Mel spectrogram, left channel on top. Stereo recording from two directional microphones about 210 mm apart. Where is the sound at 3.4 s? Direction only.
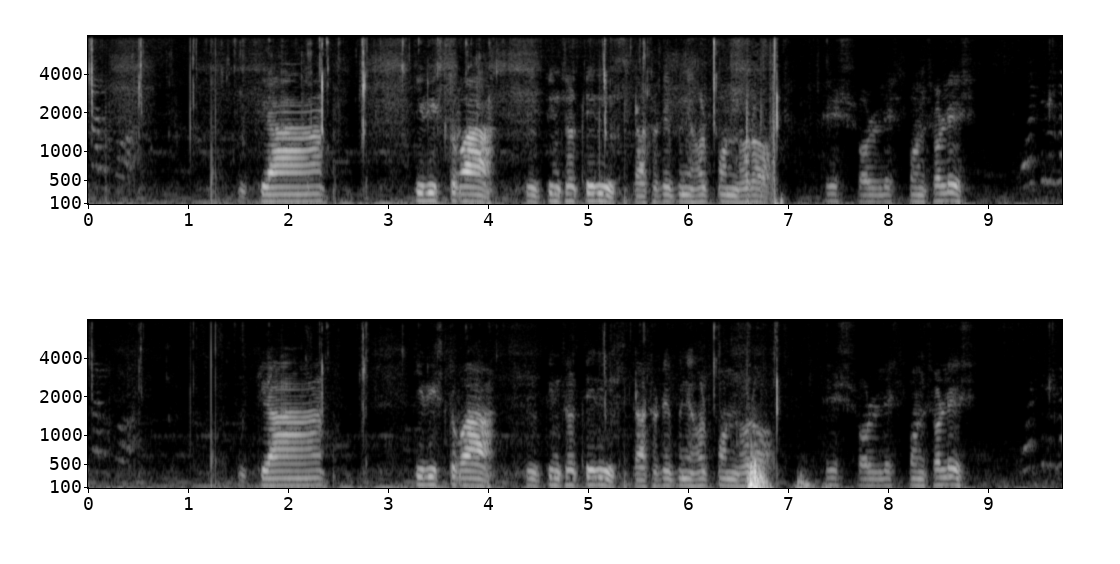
50° left (ahead or behind).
